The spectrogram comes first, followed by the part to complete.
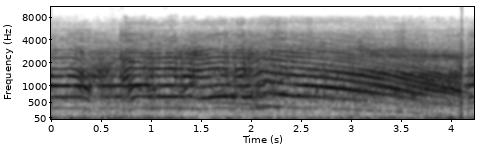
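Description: A man's voice calling in long drawn-out notes, held level at first and then sliding slowly downward over about the last two seconds.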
